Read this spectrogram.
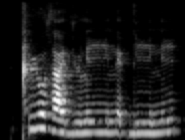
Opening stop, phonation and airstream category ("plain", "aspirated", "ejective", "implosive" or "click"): click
